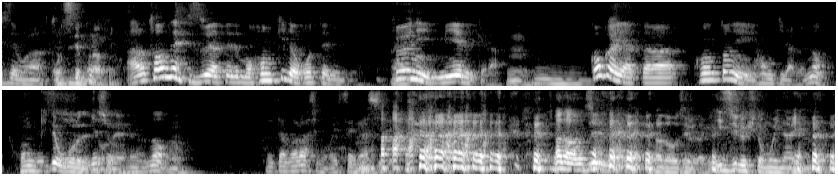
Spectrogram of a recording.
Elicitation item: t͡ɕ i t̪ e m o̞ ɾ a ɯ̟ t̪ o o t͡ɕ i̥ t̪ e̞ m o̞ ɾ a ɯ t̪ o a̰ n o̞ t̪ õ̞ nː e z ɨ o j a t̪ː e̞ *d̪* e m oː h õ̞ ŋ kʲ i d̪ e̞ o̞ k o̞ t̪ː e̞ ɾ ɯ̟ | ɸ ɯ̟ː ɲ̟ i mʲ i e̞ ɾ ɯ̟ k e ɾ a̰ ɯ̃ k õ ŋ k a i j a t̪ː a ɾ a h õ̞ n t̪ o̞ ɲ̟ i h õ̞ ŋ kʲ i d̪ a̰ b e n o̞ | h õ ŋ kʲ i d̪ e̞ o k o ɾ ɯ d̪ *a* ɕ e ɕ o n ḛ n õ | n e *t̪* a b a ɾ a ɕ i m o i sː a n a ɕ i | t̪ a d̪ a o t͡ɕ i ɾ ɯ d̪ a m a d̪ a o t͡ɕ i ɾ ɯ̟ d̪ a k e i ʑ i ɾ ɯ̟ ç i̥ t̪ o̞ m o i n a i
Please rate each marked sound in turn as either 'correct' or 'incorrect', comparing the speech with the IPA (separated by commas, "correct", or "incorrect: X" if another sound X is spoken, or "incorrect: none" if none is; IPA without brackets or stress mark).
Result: incorrect: t̪, incorrect: e, correct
